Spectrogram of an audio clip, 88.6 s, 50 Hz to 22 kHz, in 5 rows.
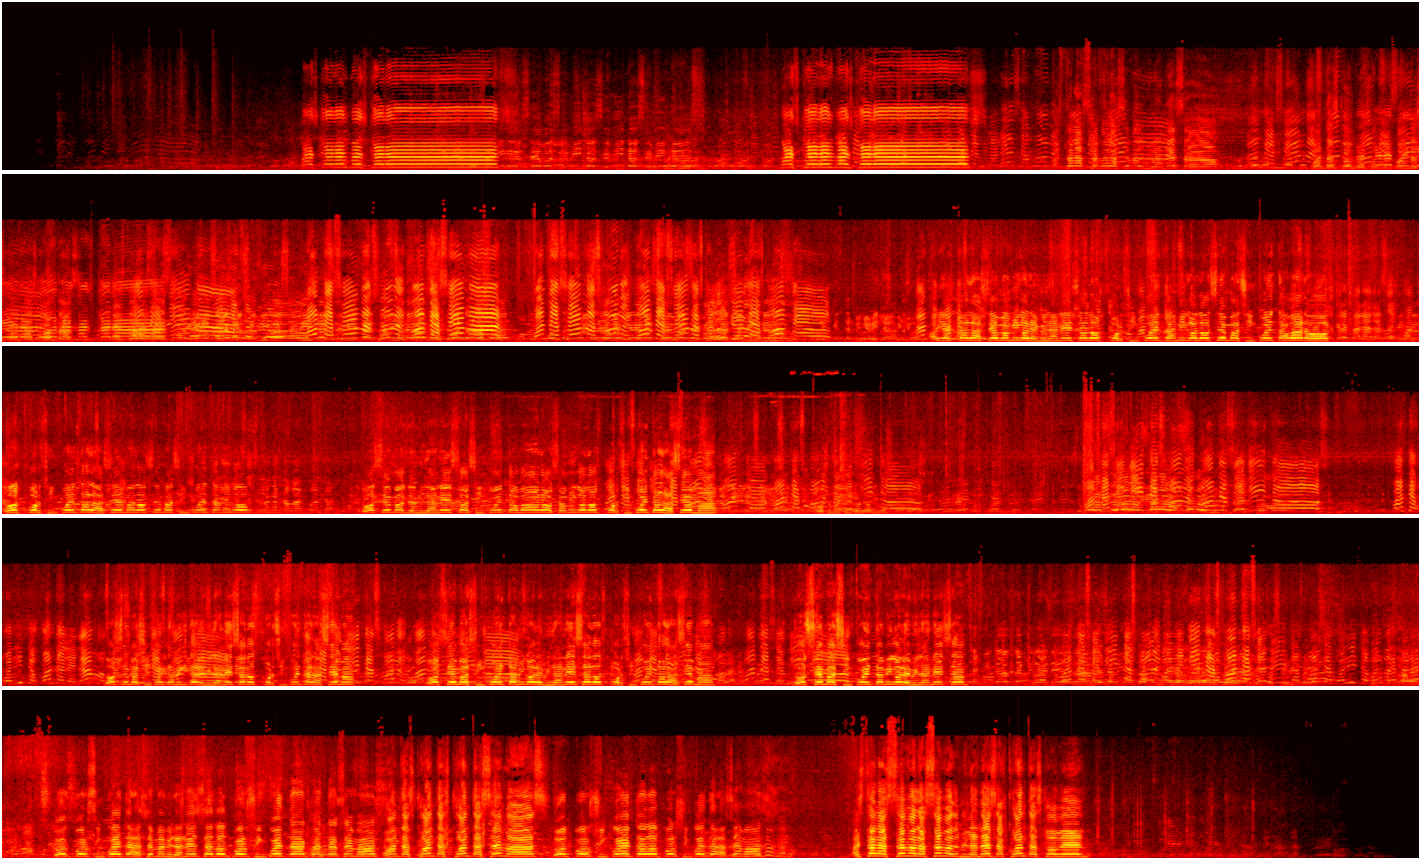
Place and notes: Av. 13 Ote., El Carmen, Puebla, Pue., Mexique - Puebla Arena
Puebla - Mexique
Puebla Arena
Fin du match - Ambiance à l'extérieur de la salle, vente de masques et sandwich divers...
ZOOM H6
